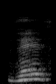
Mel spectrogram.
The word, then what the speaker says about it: they: là vous pouvez distinguer le premier mot en th the c'est une prononciation qui va mobiliser les cordes vocales tandis que le mot think c'est un TH un peu plus doux où là on va pas chercher dans la gorge à prononcer de façon plus accentuée en fait alors essaie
